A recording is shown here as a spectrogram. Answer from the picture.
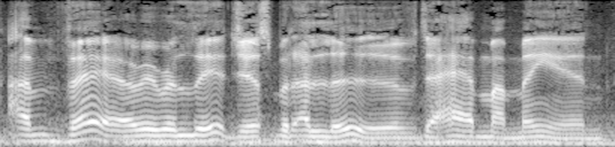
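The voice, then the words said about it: Exaggerated Southern drawl. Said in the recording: “Like in a southern drawl ... Sound like Blanche Devereaux from the Golden Girls”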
